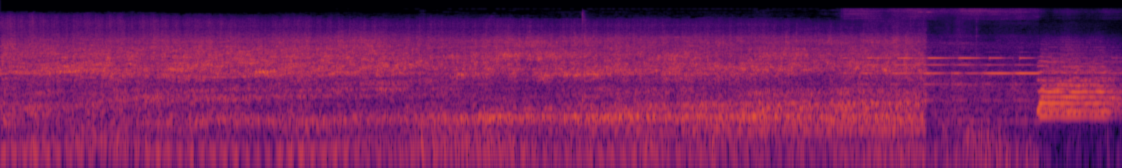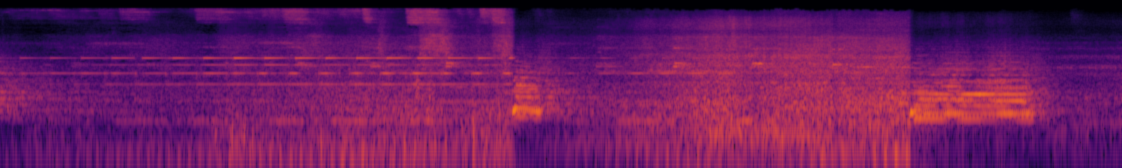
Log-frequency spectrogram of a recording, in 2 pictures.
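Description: An Amtrak GE Genesis diesel locomotive and train running close by with a loud, even rumble. After that a train's air horn sounds three times: a blast about halfway through, a short one a few seconds later, and a longer one near the end. Bilevel passenger coaches roll by, their wheels clicking over the rail joints.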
